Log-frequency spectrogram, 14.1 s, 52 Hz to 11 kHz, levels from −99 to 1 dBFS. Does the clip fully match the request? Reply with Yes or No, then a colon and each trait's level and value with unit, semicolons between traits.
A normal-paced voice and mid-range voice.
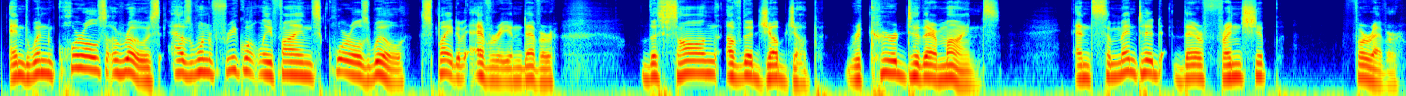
No: slow, 120 wpm; medium, 155 Hz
